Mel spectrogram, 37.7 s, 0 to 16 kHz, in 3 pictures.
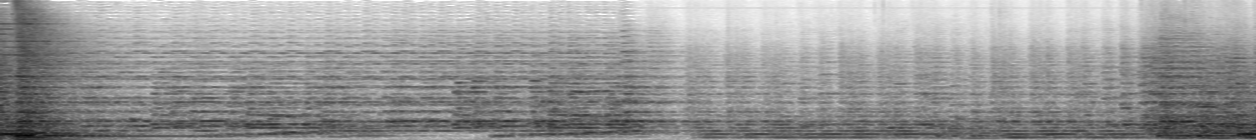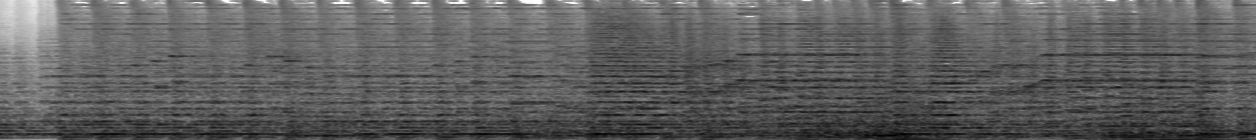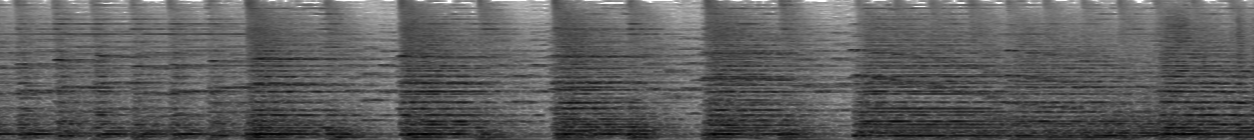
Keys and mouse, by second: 0.5 g, 3.0 click, 6.3 KP_3, 7.1 g, 7.2 z, 8.8 click, 8.9 KP_1, 9.6 g, 10.5 x, 11.7 click, 12.4 KP_3, 13.0 g, 13.4 y, 14.9 click, 16.6 KP_3, 19.4 alt+z, 19.6 Tab, 21.0 3, 22.3 KP_3, 23.1-24.3 drag, 24.8 g, 24.8 z, 26.7 click, 28.3-29.7 drag, 30.4 1, 31.0-31.4 drag, 32.2 g, 32.3 z, 33.2 click, 34.2 click, 34.9 g, 35.1 z, 36.1 click, 36.6 click, 37.1 g, 37.3 z.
